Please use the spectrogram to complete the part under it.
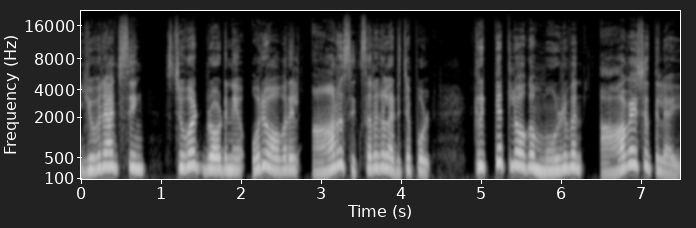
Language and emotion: Malayalam, happy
